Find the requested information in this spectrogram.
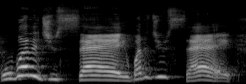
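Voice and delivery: loud, mock-aggressive questioning; angry demand. Robin jumping into the argument, mock angry demand. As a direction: retell her butting in, hard and loud. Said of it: "Robin is so angry".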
